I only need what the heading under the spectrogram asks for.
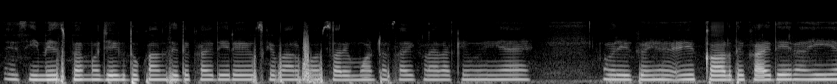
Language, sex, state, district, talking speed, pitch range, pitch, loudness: Hindi, female, Goa, North and South Goa, 195 wpm, 215-220 Hz, 220 Hz, -19 LUFS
